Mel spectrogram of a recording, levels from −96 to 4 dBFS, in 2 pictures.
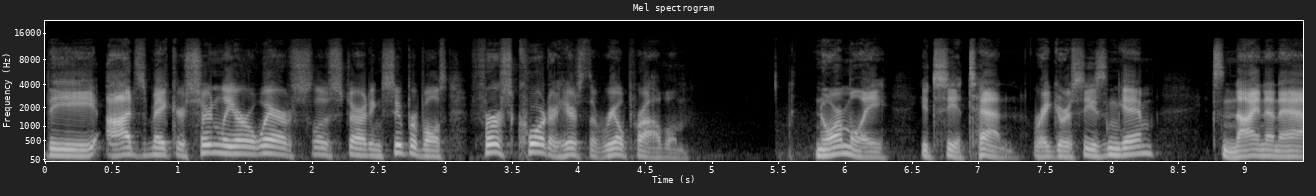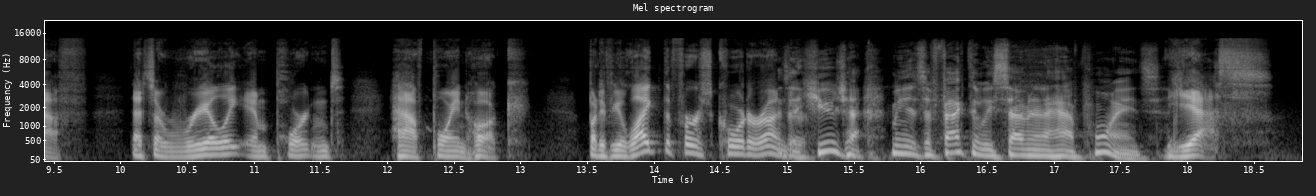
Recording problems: none

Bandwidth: 14 kHz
